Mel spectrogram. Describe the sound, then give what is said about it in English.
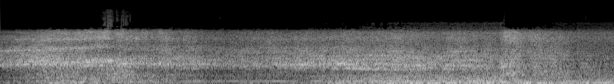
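Anne Heche's car, caught on a Ring doorbell, speeds through a neighborhood at 100 miles an hour, roaring by in a loud, continuous rushing noise lasting several seconds, with a sudden sharp burst toward the end as it crashes into a house. No voices. “And then, of course, this was the audio of the Ring doorbell catching her speeding through the neighborhood at 100 miles an hour just before impact.”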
